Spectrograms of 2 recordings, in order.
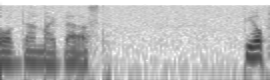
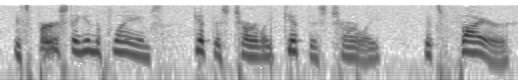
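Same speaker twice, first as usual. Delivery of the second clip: Herbert Morrison; 3 semitones higher than usual. Retold or imitated. Reporter describing the burning airship to listeners, horrified and urgent. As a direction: cry it out as the airship burns in front of you. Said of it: "He described those moments in these words".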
